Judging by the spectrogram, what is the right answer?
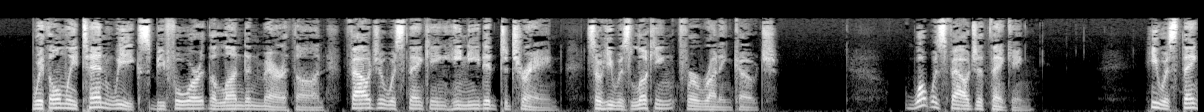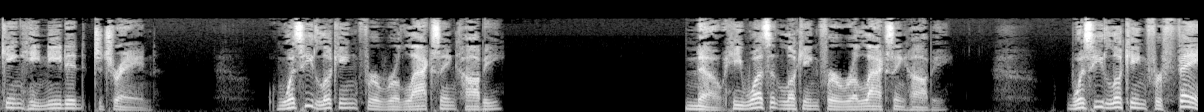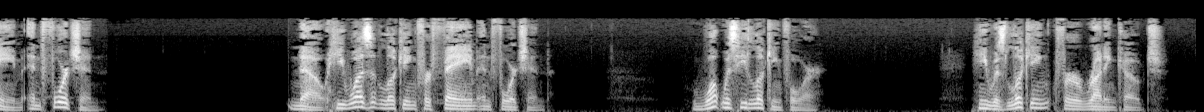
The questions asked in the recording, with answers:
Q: What was Fauja thinking?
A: He was thinking he needed to train.

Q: Was he looking for a relaxing hobby?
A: No, he wasn't looking for a relaxing hobby.

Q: What was he looking for?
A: He was looking for a running coach.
